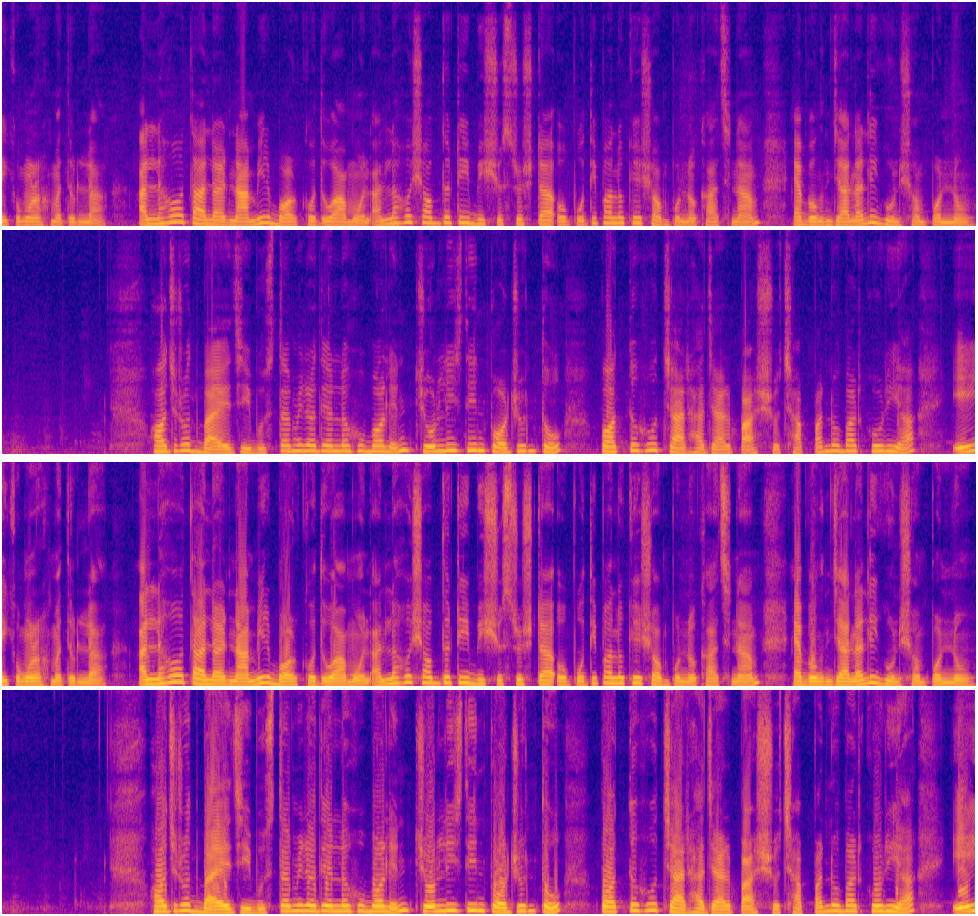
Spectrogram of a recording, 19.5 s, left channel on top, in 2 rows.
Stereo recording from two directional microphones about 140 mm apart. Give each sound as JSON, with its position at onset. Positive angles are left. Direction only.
{"t": 0.0, "sound": "a woman's voice", "side_deg": -45}
{"t": 10.9, "sound": "a woman's voice", "side_deg": -40}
